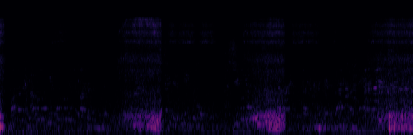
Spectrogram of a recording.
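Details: Kinako, a Jack Russell Terrier, snoring while asleep: rasping, breathy snores swell and fade about every two and a half seconds, each with a low rumble under a hissing upper edge, with quiet breathing between them.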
